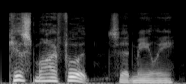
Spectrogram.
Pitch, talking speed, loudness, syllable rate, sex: 125 Hz, 160 wpm, -17 LUFS, 4.1 syllables/s, male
